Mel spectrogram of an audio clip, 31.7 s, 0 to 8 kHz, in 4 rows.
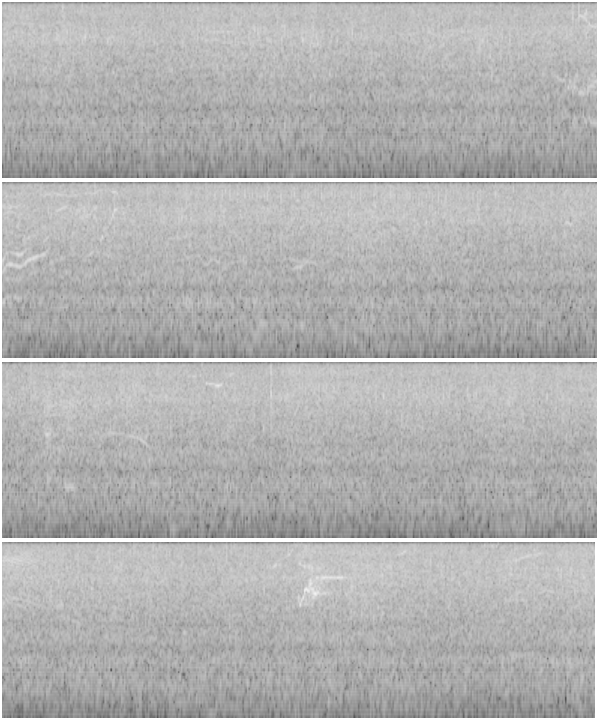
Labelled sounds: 0.1	0.5	killer whale, northern resident, 5.6 to 5.7 kHz
2.7	3.1	killer whale, northern resident, 4.9 to 5.0 kHz
7.5	8.8	killer whale, northern resident, 0.78 to 6.7 kHz
10.5	12.2	killer whale, northern resident, 1.8 to 2.4 kHz
13.9	14.3	killer whale, northern resident, 4.1 to 4.3 kHz
17.3	17.8	killer whale, northern resident, 1.8 to 2.5 kHz
18.6	18.8	killer whale, northern resident, 5.4 to 5.8 kHz
23.8	24.2	killer whale, northern resident, 5.5 to 6.3 kHz
27.7	28.4	killer whale, northern resident, 2.7 to 4.6 kHz
30.5	31.0	killer whale, northern resident, 5.8 to 6.8 kHz

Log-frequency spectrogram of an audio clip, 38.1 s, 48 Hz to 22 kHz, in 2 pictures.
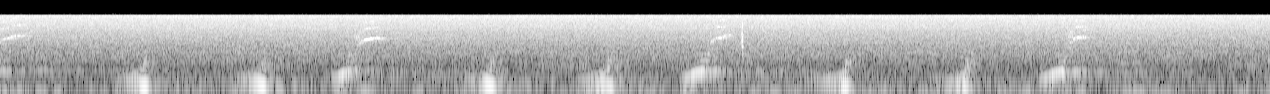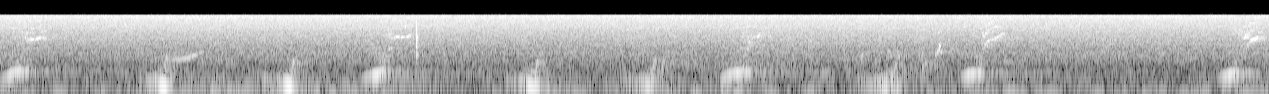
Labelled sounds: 0.0	0.5	humpback whale, 1.5 to 2.2 kHz
5.4	5.8	humpback whale, 1.2 to 2.0 kHz
10.7	11.0	humpback whale, 1.3 to 2.3 kHz
16.1	16.4	humpback whale, 1.5 to 2.2 kHz
19.4	19.8	humpback whale, 1.5 to 2.0 kHz
24.9	25.3	humpback whale, 1.7 to 2.3 kHz
33.8	34.2	humpback whale, 0.93 to 2.5 kHz
37.8	38.0	humpback whale, 1.2 to 2.1 kHz

